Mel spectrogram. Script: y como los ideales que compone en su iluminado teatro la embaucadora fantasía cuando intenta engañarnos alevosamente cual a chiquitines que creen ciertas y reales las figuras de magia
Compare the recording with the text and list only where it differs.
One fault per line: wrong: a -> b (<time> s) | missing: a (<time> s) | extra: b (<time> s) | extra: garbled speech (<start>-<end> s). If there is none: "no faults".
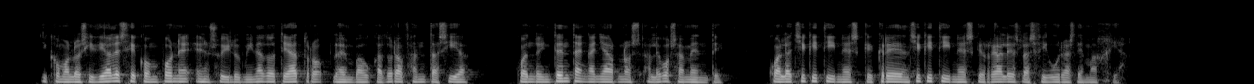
wrong: ciertas -> chiquitines (9.1 s)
